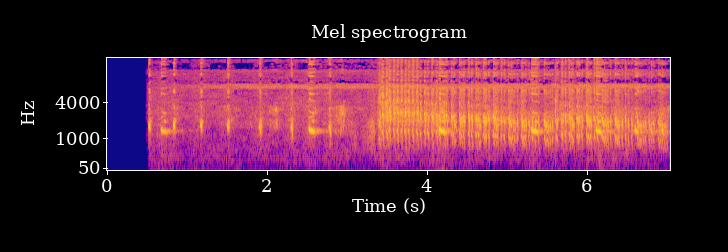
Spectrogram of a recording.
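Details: Mắt đỏ bird lure recording: a series of sharp, separate chip notes, some with short downslurred whistles, then a dense, loud, continuous chattering trill from mid-clip onward.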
